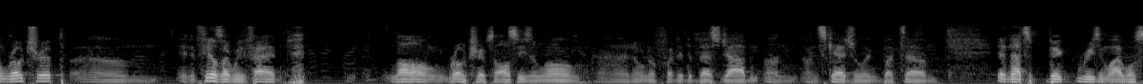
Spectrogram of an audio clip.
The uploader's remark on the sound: Live from Wings ETC!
